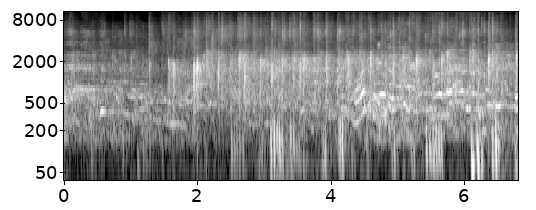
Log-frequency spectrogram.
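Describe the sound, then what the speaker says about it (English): Wedding guests applaud in a steady, moderately loud round of clapping that swells partway through, with voices mixed in. "Let's give her another round of applause."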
